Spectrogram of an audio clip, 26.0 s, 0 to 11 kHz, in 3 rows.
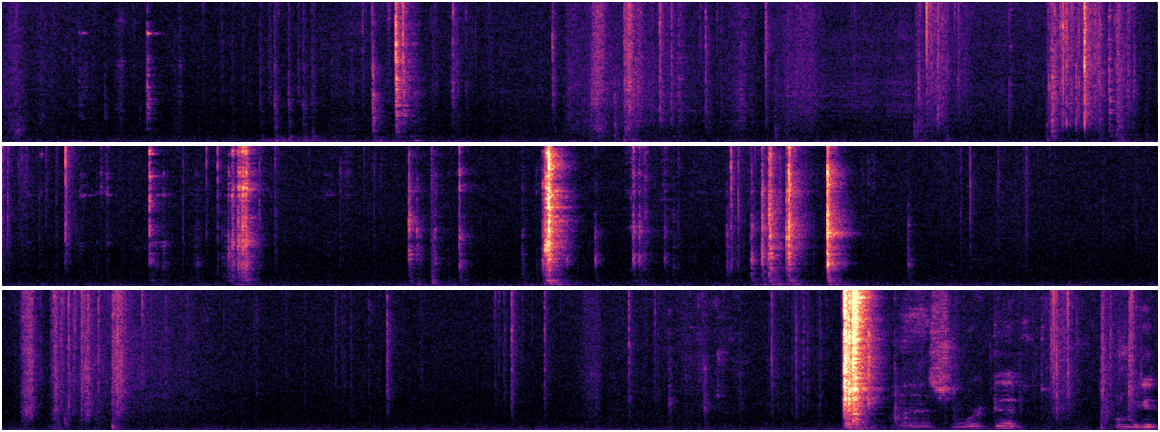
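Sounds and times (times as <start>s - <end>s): hands handling metal parts: 0.0s - 6.1s, 6.8s - 10.8s, 21.0s - 26.0s.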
